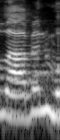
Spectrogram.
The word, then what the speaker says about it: Lavin: It's Lavin, not Lavin.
